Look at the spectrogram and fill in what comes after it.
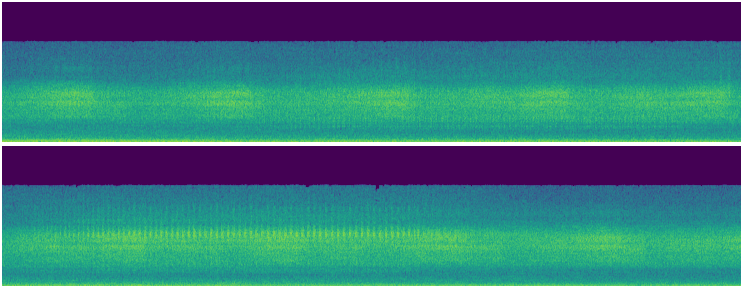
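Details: Shoreline cicadas at Table Rock Lake, southern Missouri, in warm weather, their shrill buzzing pulsing in regular surges above steady low motorboat engine tones.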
